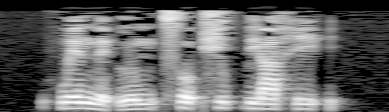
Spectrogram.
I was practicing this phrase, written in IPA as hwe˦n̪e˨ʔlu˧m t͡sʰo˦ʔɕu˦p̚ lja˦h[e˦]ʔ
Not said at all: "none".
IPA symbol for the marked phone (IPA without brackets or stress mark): i˦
